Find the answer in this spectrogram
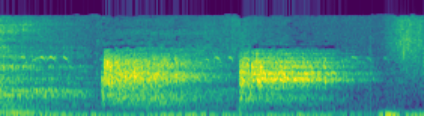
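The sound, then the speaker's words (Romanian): Three sharp, loud gunshots fired from two sides, spaced unevenly, each a sudden crack followed by a brief hissing decay, with the last cut off at the end and no voices. “S-a tras din două părți!”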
